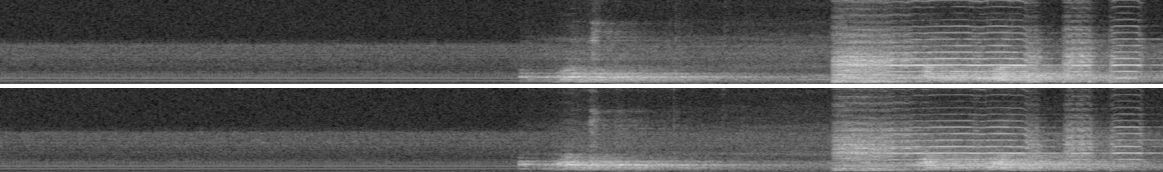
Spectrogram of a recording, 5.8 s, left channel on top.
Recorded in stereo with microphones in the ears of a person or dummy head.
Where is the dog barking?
35° right (ahead or behind), 5.5 m; by 5.2 s 20° right (ahead or behind), 7 m.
